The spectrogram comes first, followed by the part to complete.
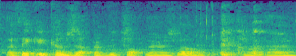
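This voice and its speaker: A man giving an informal software demonstration to a group, explaining step by step with some hesitation and self-correction. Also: medium pitch, steady tone, normal speed. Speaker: presenter at an amateur radio club. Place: indoor club meeting room. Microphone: distant room microphone. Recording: echoey room, distant mic, faint noise.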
